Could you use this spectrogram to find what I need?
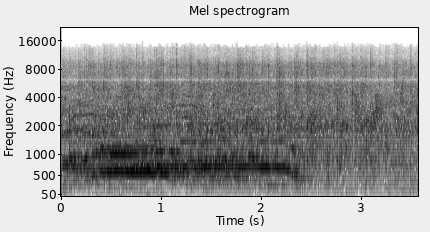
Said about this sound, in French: Bonne main d'applaudissements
